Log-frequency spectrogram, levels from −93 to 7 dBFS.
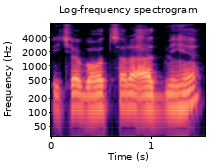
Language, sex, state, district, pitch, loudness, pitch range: Hindi, male, Assam, Kamrup Metropolitan, 125 Hz, -15 LUFS, 120-130 Hz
